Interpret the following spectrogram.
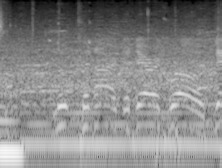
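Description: A basketball being dribbled on a hardwood court, with short sneaker squeaks, over background music with a deep, steady bass.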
